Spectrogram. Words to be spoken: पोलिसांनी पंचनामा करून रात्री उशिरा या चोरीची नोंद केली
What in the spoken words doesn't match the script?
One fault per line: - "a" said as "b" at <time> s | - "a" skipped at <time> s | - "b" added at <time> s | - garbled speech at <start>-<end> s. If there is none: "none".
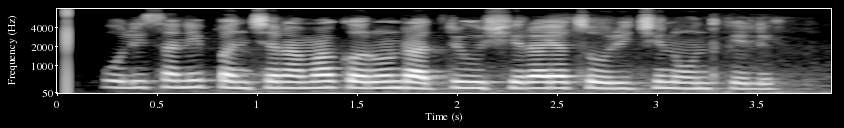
none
